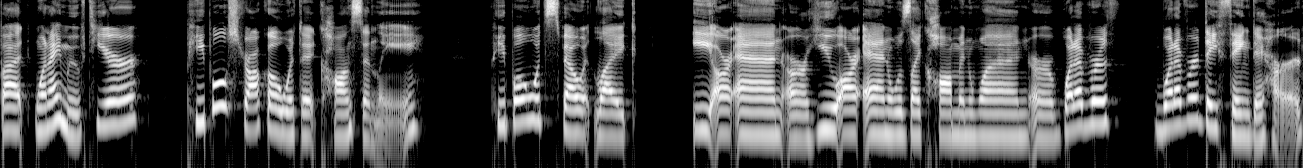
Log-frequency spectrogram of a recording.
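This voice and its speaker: A woman with a Thai accent and medium pitch speaks at a fairly slow pace with lively intonation. The sound is dry and close with no echo, and the loudness stays very even. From Thailand.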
